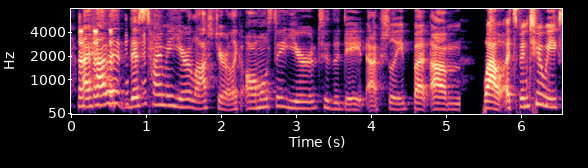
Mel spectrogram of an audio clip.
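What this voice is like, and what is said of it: Voice sounding ill and tired. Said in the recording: “You might hear it in my voice. I'm just recovering from COVID.”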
